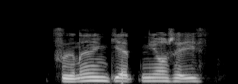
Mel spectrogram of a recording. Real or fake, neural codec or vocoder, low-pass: real; none; 5.4 kHz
